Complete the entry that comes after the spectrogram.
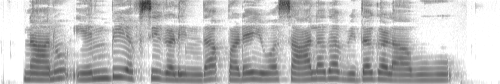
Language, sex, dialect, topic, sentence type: Kannada, female, Mysore Kannada, banking, question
